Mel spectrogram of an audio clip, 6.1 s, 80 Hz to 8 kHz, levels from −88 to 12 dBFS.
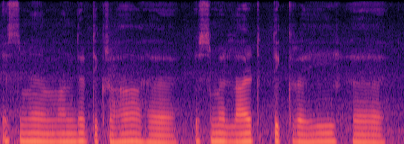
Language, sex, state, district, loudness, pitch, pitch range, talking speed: Hindi, male, Uttar Pradesh, Jalaun, -22 LUFS, 120 Hz, 115-120 Hz, 100 wpm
